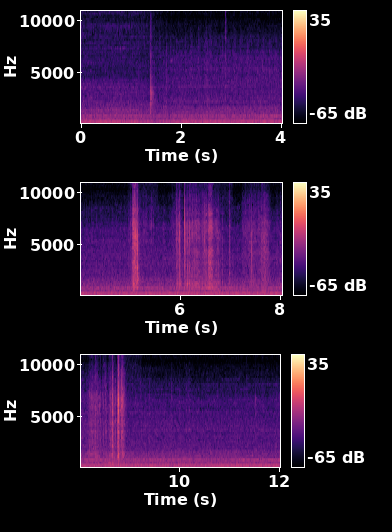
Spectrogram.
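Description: A few short crinkles and clicks of parchment paper and a knife as a knife is pushed into a freshly baked loaf in a parchment-lined cast-iron skillet, to test whether the bread is done. Under them runs a steady low hum.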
